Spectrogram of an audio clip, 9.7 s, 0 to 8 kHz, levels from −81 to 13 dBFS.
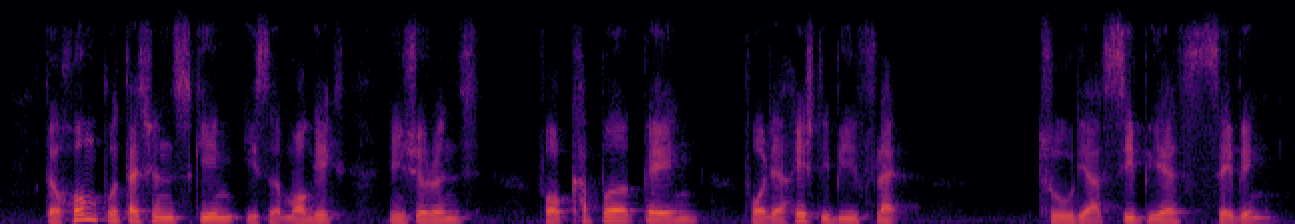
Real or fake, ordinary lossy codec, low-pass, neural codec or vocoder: fake; Opus, 16 kbps; 7.2 kHz; codec, 16 kHz in and 24 kHz out, 1 kbps, XY-Tokenizer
